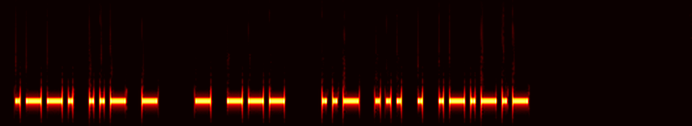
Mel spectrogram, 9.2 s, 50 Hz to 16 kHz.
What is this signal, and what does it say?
Morse code, heard as a keyed tone, about 17 wpm, 700 Hz. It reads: PUT TO USE.
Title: Sentences from Top 1000 Words - Review Part 3 - 17wpm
